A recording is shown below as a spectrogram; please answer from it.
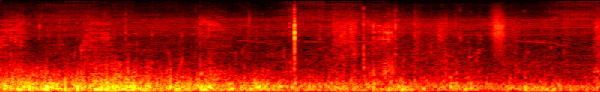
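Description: Wind buffeting the microphone: an uneven low rumble, with a single sharp click about two seconds in.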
